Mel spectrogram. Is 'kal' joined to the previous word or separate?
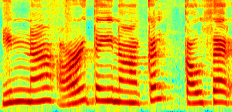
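joined. The 'kal' sound is joined to the preceding word. God has given you the Kawthar. The speaker calls it right. "அப்படி சொல்லணும்"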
